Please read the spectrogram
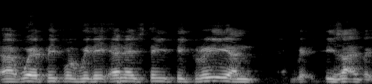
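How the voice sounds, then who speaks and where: A man with an Argentine accent at a moderate pace. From Argentina. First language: Spanish. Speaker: motorsport engineer. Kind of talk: interview. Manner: halting, many repetitions and fillers.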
